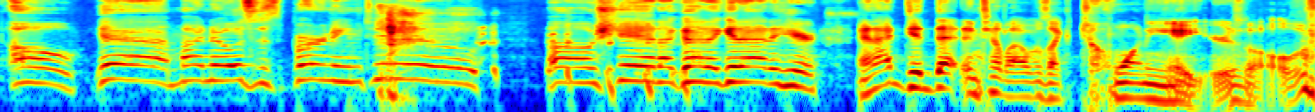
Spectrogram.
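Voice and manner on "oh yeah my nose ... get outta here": high, put-on fake agreement; faking along. Young [name] pretending to smell it, high and fake. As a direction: pitch it up and play along innocently. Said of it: "I'm like".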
